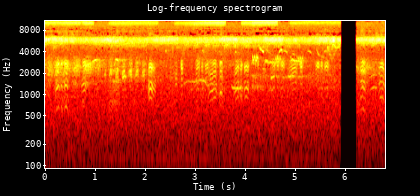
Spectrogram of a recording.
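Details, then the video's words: A Cotton Pygmy-goose (Nettapus coromandelianus) gives quick, chattering cackles in bursts, over a steady high whine of insects and other birds calling. "棉鴨/Cotton Pygmy-goose(Nettapus coromandelianus) Call"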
